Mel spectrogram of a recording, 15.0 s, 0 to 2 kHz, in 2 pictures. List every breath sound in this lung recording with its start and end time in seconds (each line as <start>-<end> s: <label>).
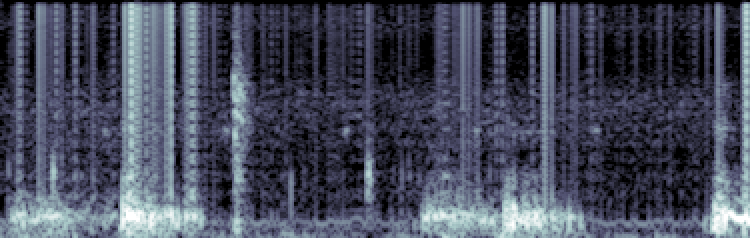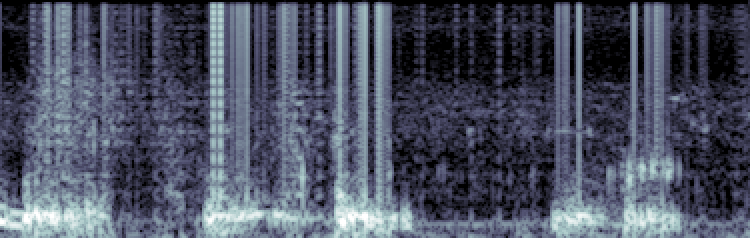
0.00-1.09 s: inhalation
0.00-1.09 s: crackles
1.09-2.02 s: exhalation
1.09-2.02 s: crackles
4.13-4.98 s: inhalation
4.13-4.98 s: crackles
4.99-5.84 s: exhalation
4.99-5.84 s: crackles
7.10-7.72 s: inhalation
7.10-7.72 s: crackles
7.75-8.65 s: exhalation
7.75-8.65 s: crackles
9.55-10.70 s: inhalation
9.55-10.70 s: crackles
10.81-11.68 s: exhalation
10.81-11.68 s: crackles
13.01-13.75 s: inhalation
13.01-13.75 s: crackles
13.75-14.49 s: exhalation
13.75-14.49 s: crackles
